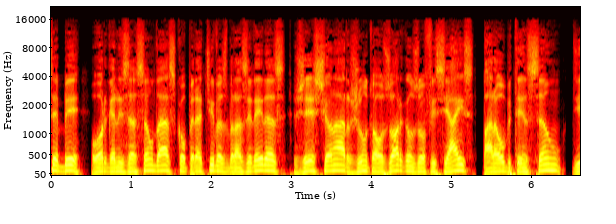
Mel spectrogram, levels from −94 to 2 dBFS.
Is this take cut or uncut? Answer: uncut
